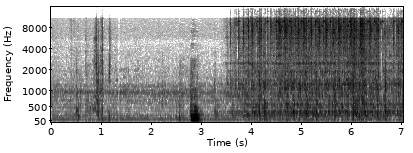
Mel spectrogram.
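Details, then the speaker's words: 1920s Pathescope home cine projector, hand-cranked: a few loose knocks, then busy, uneven mechanical clatter; the clunking is the normal intermittent movement mechanism, not a fault. "clunking noise that you can hear is part of the mechanism. Not an error or mistake or problem."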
